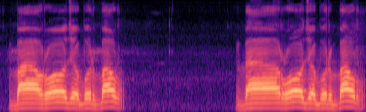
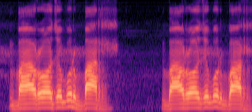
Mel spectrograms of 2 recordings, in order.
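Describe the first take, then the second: First: "বাউর" said with a full, rounded heavy r; correct heavy r. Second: "বার" said with a thin r, no rounding; the mistaken light "বার", not "বাউর"; wrong thin r. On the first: Teacher giving students the correct heavy r. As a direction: round it out to "বাউর", not "বার". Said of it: "আপনার উচ্চারণটি মোটা করতে হবে". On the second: Teacher showing students the wrong light r. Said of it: "আমরা যদি মোটা করে না পড়ি এখানে, তাহলে এরকম উচ্চারণ হতো". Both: Shown as a demonstration.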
